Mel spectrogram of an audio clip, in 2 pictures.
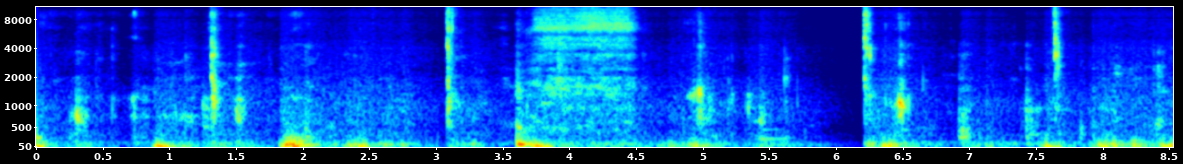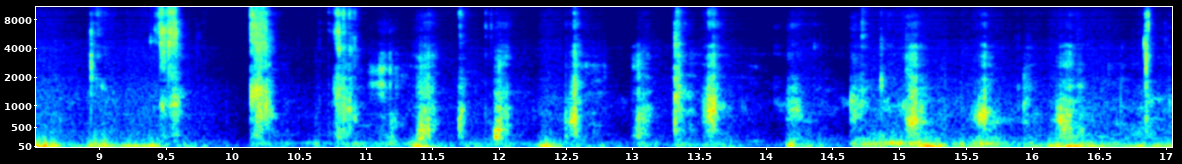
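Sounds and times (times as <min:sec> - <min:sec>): person chewing crisp vegetables: 0:00.0 - 0:02.2, 0:06.2 - 0:17.0.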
